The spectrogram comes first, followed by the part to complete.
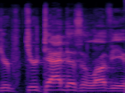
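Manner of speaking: ordinary talk, nothing marked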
